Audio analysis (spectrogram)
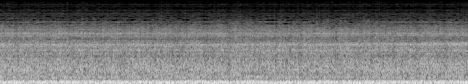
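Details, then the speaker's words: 1985 GMC C25 with 454 7.4L V8 and Turbo 400; loud, low idle with an uneven thump; unplugging plug wires barely changes it; owner suspects the spark plugs and plans to replace them next; dead-cylinder misfire at idle. "I just uh took it up the uh driveway a little bit and uh got some serious sign issues. So, I got two disconnected already and it's basically the same."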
